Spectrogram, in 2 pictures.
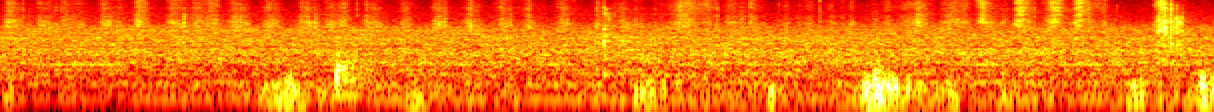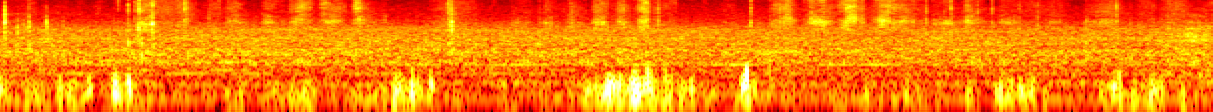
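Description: Watercolour paintbrush strokes rubbing softly over paper, with a few soft knocks scattered through, over a faint steady hiss.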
